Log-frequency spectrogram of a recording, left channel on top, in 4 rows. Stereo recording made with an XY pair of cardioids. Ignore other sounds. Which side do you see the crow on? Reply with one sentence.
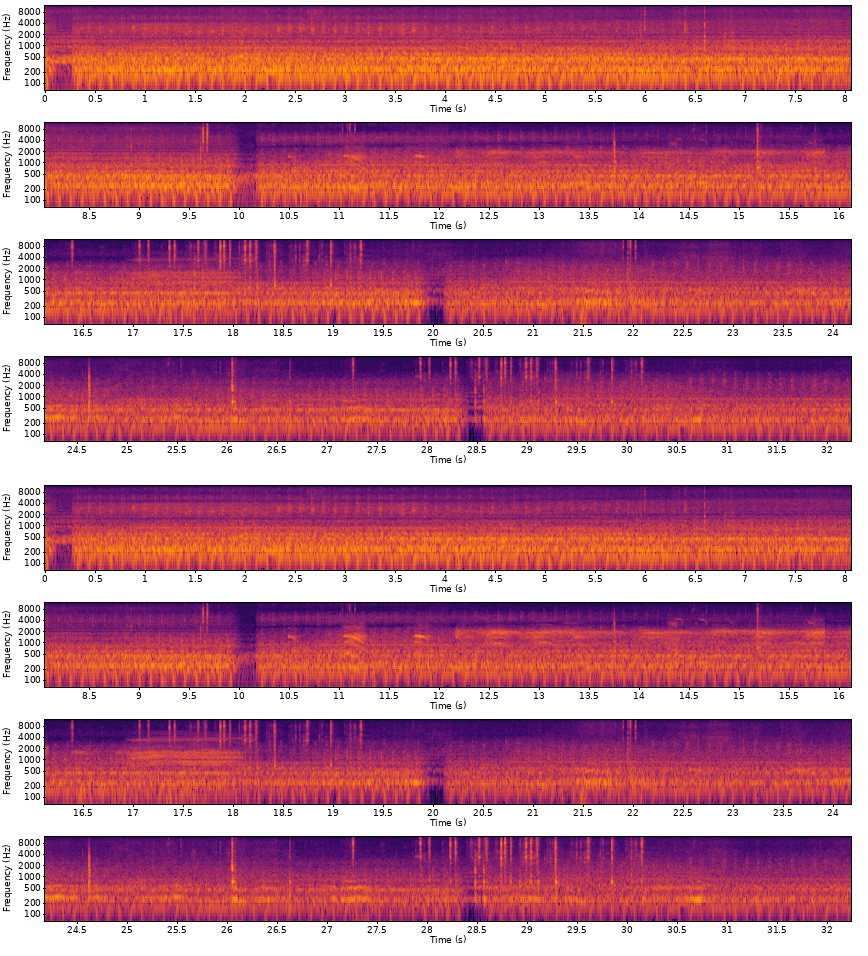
You can hear the crow on the right.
